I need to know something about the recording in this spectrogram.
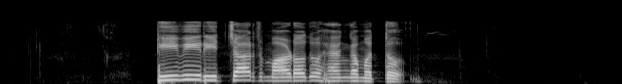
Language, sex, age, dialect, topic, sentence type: Kannada, male, 56-60, Central, banking, question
